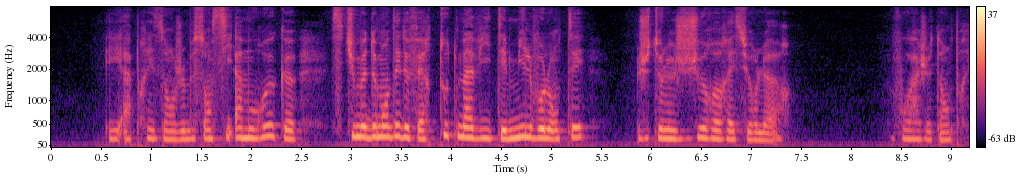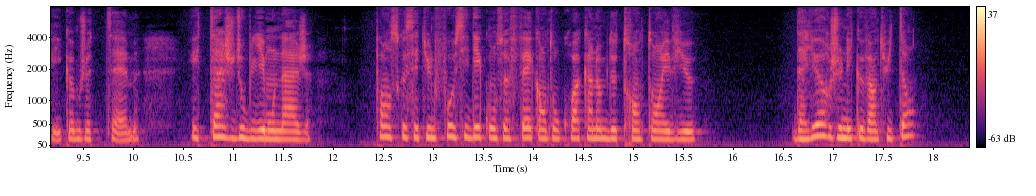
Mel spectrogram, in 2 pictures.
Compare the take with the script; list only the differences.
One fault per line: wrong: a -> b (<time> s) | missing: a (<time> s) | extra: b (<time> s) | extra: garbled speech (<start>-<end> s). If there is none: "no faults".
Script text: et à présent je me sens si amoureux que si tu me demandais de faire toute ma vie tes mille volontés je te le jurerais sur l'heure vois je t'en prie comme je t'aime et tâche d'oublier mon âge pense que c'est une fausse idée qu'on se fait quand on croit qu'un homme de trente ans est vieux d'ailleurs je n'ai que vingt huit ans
no faults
